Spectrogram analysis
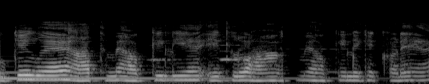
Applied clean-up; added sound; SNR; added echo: none; Bass guitar; 12 dB; none.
